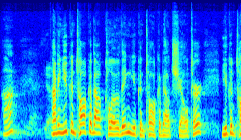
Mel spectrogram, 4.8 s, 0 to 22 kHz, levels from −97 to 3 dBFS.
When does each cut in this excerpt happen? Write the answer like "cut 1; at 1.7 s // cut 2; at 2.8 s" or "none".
none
